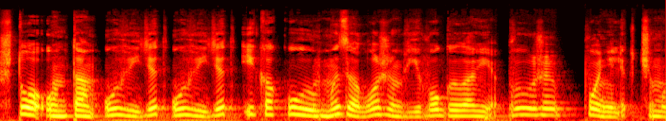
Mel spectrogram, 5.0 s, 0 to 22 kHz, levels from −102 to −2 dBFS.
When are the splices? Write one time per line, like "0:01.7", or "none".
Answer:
0:01.3
0:02.4
0:03.8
